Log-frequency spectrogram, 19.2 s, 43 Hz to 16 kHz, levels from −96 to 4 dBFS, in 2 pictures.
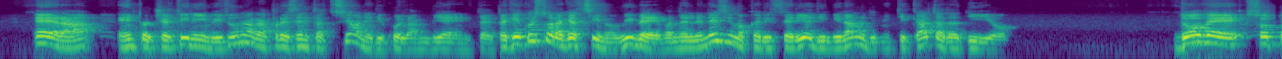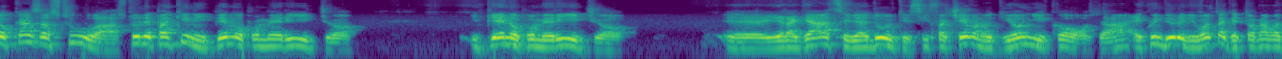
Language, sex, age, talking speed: Italian, male, 30-49, 150 wpm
